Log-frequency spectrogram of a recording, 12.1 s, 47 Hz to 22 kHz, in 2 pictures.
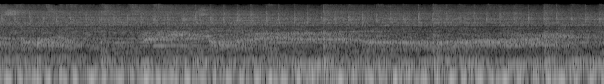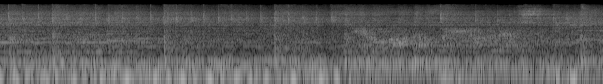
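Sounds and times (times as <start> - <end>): live metal band playing: 0.0 - 12.0.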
